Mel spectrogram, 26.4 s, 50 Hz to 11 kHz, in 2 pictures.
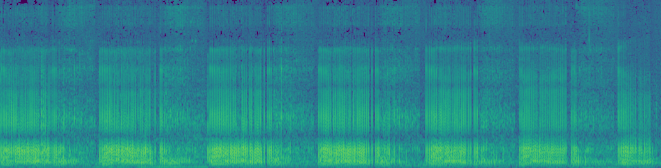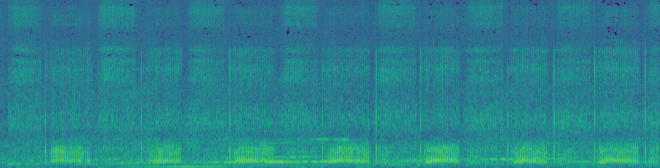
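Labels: A cat purrs with alternating louder inhales and softer exhales, repeating the pattern seven times. 0:00.0 - 0:14.1
A cat purrs with alternating inhales and exhales of about equal volume. 0:14.1 - 0:26.4

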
